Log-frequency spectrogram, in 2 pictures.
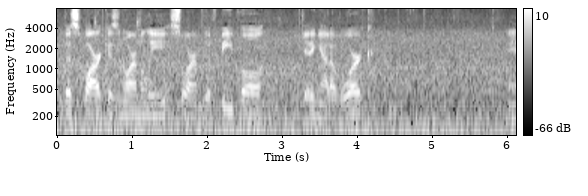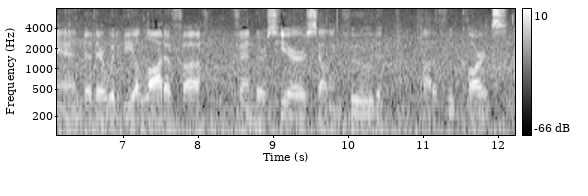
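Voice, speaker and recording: A man at a fairly slow pace with long, frequent pauses, in a dry sound with no echo over loud background noise. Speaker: city walk vlogger. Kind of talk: casual vlog commentary. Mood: calm, observant. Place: street. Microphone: phone near.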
